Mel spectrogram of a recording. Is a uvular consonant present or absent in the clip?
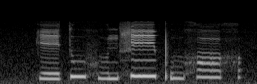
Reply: absent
